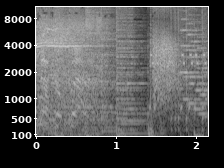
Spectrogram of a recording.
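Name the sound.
hallway mirror wall shattering, from the video game Ace Attorney Investigations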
